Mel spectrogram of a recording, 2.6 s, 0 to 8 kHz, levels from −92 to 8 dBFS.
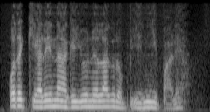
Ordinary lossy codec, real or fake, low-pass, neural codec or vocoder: Opus, 64 kbps; fake; 7.2 kHz; codec, 16 kHz, 0.4 kbps, LongCat-Audio-Codec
